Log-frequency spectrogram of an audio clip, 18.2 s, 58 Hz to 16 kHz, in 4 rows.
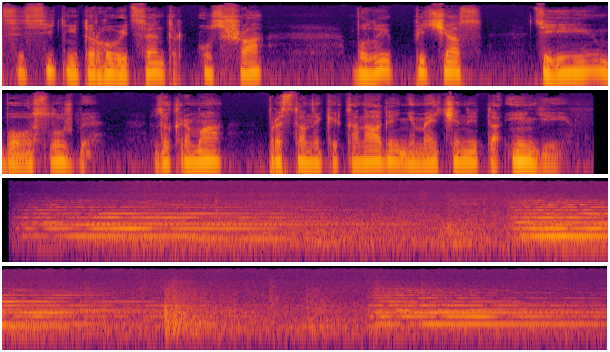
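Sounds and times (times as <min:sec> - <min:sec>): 
speech: 0:00.0 - 0:08.8
faint noise: 0:00.0 - 0:18.1
church bells ringing: 0:09.2 - 0:18.1.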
